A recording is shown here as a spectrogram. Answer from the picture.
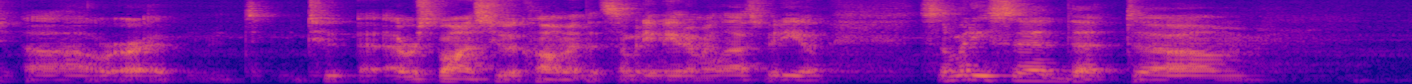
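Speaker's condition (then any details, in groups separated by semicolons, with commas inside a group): No condition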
